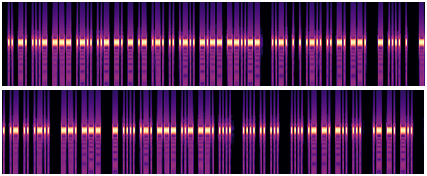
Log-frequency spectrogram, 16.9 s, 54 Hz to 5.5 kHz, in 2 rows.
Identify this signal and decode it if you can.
Morse code, heard as a keyed tone, about 34 wpm, 600 Hz. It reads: INVOLUNTARILY, FEELING THE NAIL GO THROUGH HIS HANDS AND
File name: the old man and the sea 2 35wpm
